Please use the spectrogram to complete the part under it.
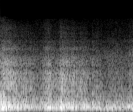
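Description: Steady breathy blowing into a breathalyzer, a soft continuous rush of air lasting nearly three seconds at an even, faint level with no voices.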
